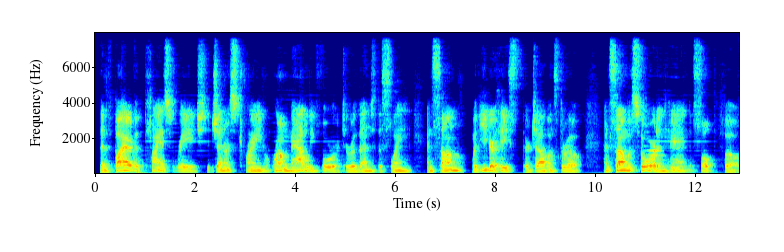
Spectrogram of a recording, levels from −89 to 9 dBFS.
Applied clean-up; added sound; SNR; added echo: neural mask model DeepFilterNet 3.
